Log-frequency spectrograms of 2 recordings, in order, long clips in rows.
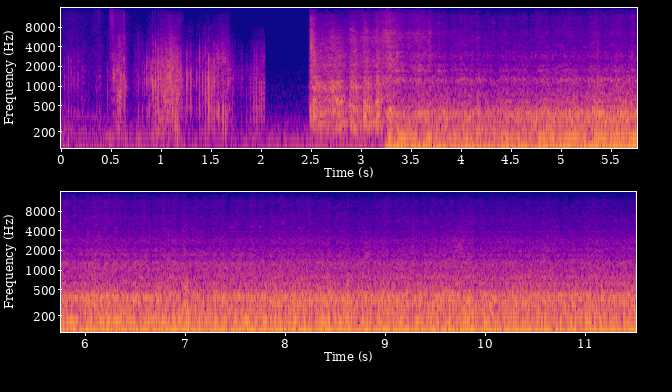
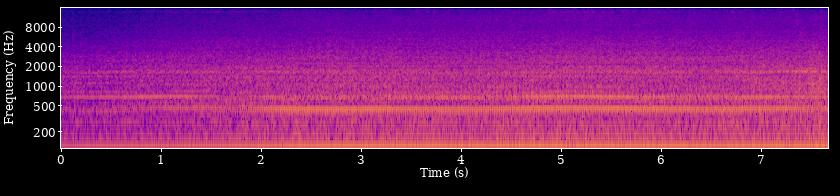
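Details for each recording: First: Toyota Tundra cold start at nine degrees outside: short crank, catches into loud, slightly lumpy rough idle, smoking heavily before smoothing; owner suspects the PCV valve and is replacing it. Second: Toyota Tundra V8 on a very cold morning (nine degrees): after a rough first start with heavy smoke it now idles steady and smooth, fan whirring in the background; normal idle.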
